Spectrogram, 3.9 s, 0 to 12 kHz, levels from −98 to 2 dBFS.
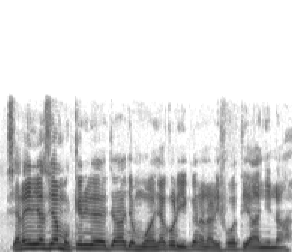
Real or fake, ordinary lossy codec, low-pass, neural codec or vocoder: real; none; 7.2 kHz; none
